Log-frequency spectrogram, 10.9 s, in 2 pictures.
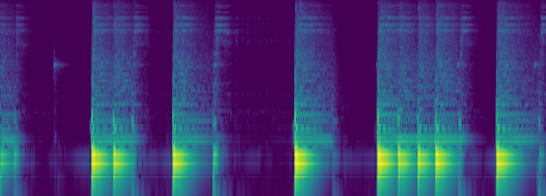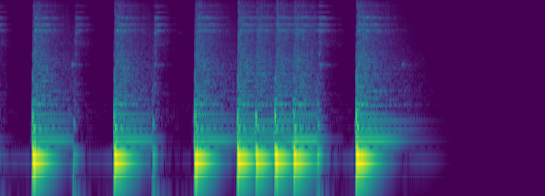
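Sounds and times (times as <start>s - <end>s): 
bass: 0.0s - 0.2s, 0.9s - 2.2s, 3.0s - 9.6s.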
